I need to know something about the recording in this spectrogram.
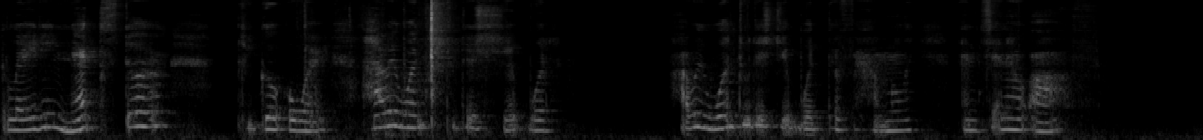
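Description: A young boy reads aloud slowly, close by.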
